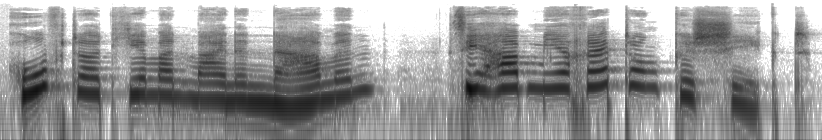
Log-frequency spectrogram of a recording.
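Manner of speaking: put-on high, wondering child voice; a tiny amazed voice going way up; little star child. Funkila hearing her name, high and amazed.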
